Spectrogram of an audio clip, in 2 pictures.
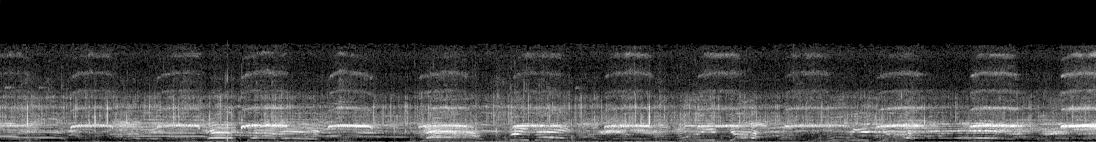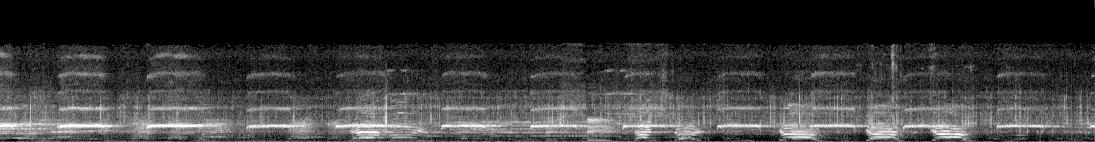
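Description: Rowing supporters shouting unintelligible calls while running alongside racing eights, with a short call repeating about once a second.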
